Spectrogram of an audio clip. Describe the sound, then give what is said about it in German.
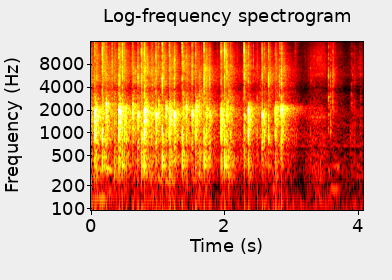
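A crowd applauds with dense, crisp claps for about three seconds, loud and busy, then the clapping thins out and fades away into quiet. “Ja, Applaus.”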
